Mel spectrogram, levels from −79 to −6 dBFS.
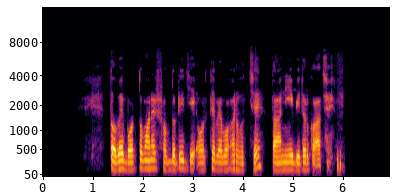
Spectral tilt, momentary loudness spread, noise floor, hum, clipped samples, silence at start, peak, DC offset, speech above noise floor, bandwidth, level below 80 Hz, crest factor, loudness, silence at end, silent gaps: -7.5 dB/octave; 10 LU; under -90 dBFS; none; under 0.1%; 0.95 s; -2 dBFS; under 0.1%; over 71 dB; 7 kHz; -62 dBFS; 18 dB; -20 LUFS; 0.95 s; none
